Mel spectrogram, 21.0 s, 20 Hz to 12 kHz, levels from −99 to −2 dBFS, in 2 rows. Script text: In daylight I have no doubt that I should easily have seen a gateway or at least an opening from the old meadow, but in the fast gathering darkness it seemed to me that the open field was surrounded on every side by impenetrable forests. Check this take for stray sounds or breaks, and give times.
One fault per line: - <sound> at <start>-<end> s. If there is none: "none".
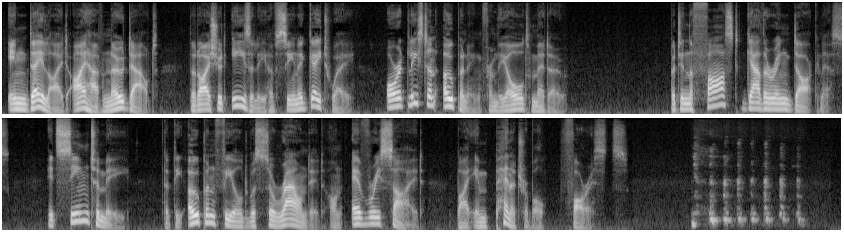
- laugh at 19.1-20.7 s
